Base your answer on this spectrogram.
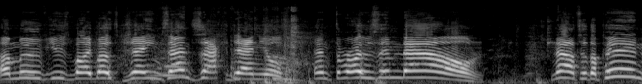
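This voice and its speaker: An extremely high-pitched, raised, projected voice from a man at a very slow pace. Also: ordinary pitch variation. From Britain. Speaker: wrestling commentator. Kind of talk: live commentary. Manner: animated.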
